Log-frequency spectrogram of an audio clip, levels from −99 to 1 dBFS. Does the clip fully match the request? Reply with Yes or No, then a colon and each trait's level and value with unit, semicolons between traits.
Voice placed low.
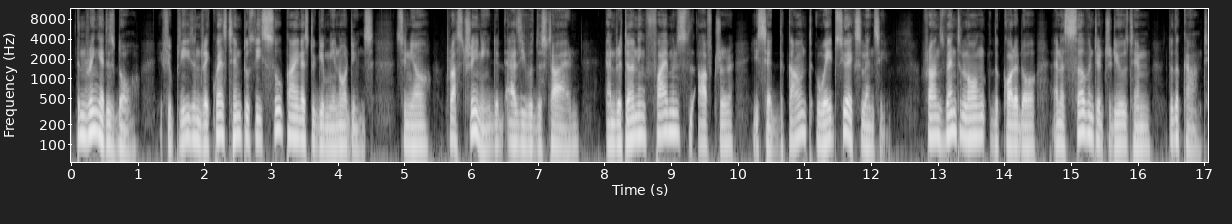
Yes: low, 110 Hz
